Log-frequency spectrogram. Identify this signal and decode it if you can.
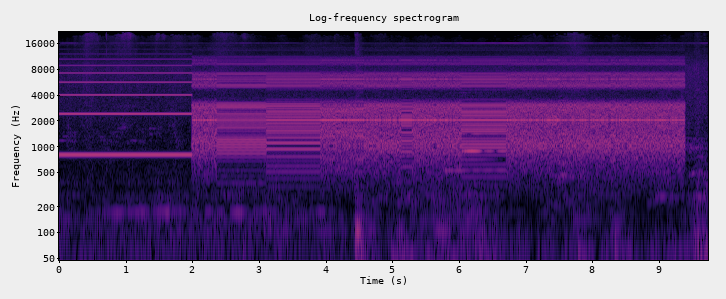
ZX Spectrum tape loading, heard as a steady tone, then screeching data, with the noise inside a lift.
